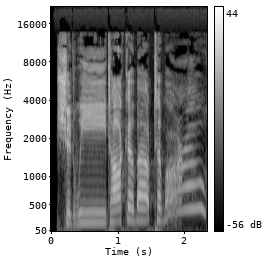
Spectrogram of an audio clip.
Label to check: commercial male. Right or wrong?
Wrong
